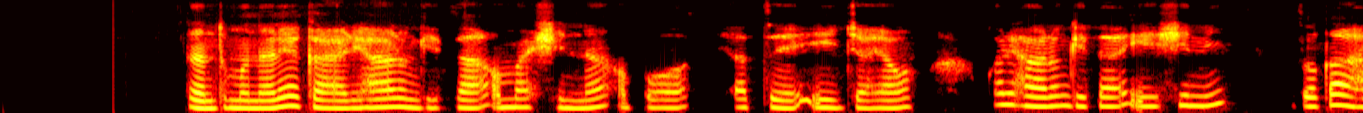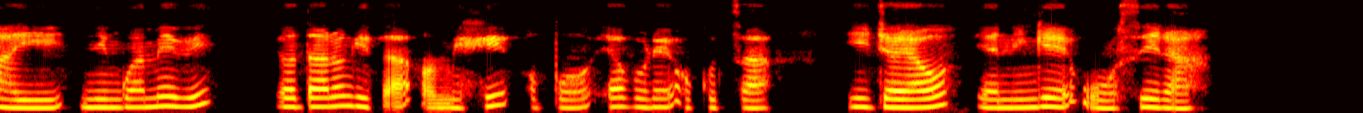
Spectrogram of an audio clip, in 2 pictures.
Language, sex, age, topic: Oshiwambo, female, 18-24, agriculture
